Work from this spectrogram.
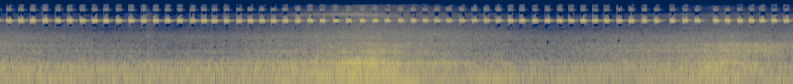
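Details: Cricket after rain, wandering in search of a mate, chirping very loudly: a high, pure pulsed trill repeated about four times a second in a steady run across the whole stretch, with faint low rumble beneath.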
